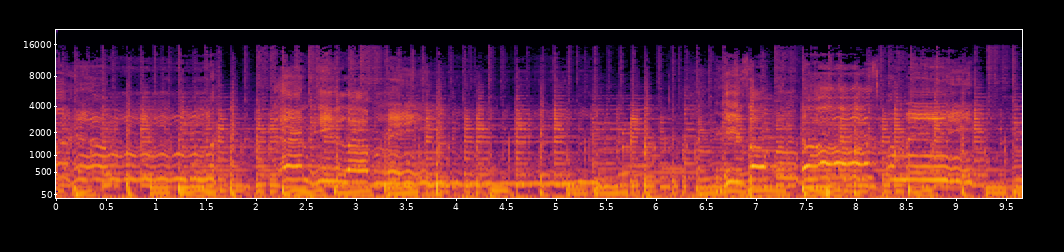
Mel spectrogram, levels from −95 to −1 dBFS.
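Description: A sudden voltage pulse, likely from a plug, switch, static discharge or driver glitch, lands on the signal twice: a loud pop at 2.80 to 2.83 s, about 10 dB above the sound, and a louder one at 7.70 to 7.73 s, about 15 dB above it.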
